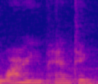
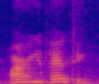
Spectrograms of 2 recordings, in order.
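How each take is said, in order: First: Softer, a quiet loving question; God asking tenderly, almost under his breath; gentle God voice. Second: Higher, a raised urgent plea; God calling out to a tired child; pleading God voice. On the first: Preacher voicing God softly to the congregation, quiet and gentle. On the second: Preacher voicing God calling to the weary church, raised and pleading. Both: Retold or imitated.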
